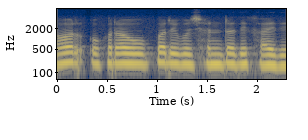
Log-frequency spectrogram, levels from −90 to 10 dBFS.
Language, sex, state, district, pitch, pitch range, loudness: Bhojpuri, female, Uttar Pradesh, Ghazipur, 185 Hz, 180-190 Hz, -12 LUFS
